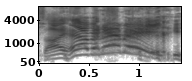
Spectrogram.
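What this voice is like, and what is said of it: Screaming. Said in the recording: “what he's screaming at the radio”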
